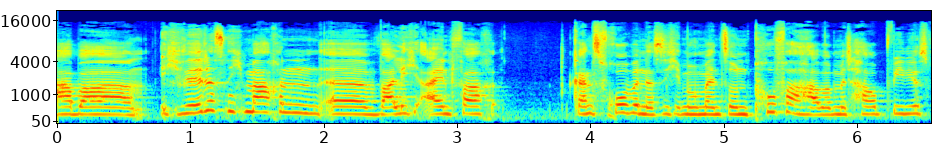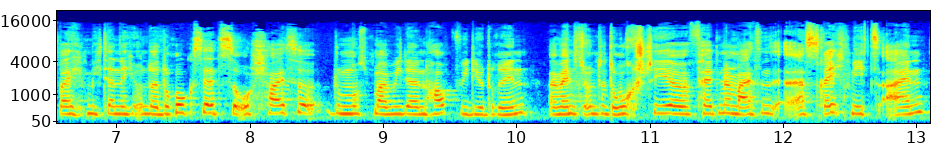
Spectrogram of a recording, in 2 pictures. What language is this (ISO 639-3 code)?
deu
